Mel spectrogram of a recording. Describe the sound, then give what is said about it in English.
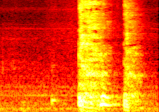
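Two harsh, raspy coughs from bronchitis in quick succession, the first longer and louder, the second shorter, preceded by a faint throaty catch. No one speaks. “This bronchitis is John Oliver, if you're listening.”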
